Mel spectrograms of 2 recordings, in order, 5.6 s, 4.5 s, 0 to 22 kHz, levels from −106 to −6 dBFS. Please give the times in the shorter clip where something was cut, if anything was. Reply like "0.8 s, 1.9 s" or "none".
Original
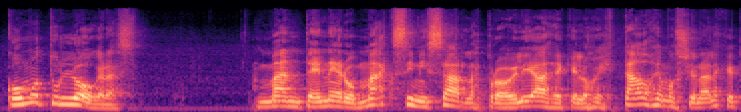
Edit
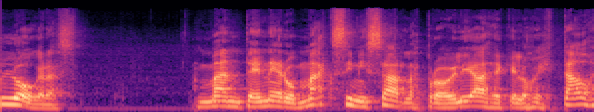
none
